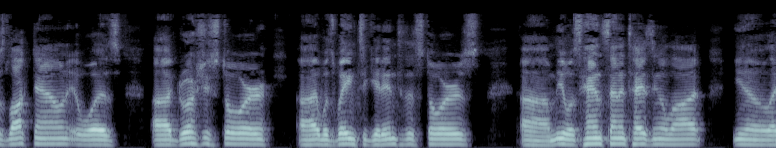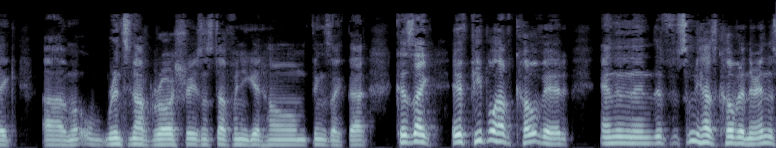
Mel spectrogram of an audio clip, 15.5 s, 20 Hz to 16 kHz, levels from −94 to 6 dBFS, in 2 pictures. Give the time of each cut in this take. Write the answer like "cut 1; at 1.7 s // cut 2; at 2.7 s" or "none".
none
